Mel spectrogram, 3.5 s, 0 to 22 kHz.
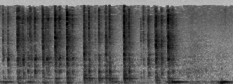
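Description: Rapid, clattery keystrokes on a retro 1980s–90s-style mechanical keyboard, crisp, in uneven bursts with a few heavier thocks; no one speaks.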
